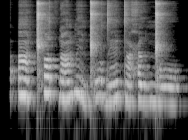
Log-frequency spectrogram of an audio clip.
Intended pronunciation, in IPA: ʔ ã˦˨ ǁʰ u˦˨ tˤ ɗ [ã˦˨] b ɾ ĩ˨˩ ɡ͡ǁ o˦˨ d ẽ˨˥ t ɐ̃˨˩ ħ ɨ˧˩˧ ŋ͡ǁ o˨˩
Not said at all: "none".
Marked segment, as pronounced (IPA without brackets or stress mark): ã˨˥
